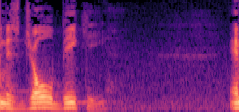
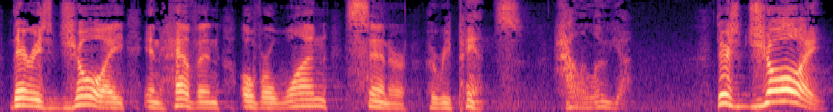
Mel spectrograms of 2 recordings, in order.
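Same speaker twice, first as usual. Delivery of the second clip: louder, higher joyful proclamation; preacher lifting the congregation toward joy; rising preaching; 4 semitones higher, 4 dB louder than usual. Acted. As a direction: build to a celebrating climax.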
